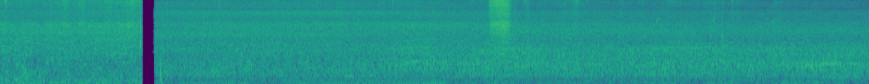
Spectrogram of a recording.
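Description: Steady wind and lapping water fill an outdoor cemetery scene with constant broadband rushing noise, broken by one brief dropout and no speech.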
